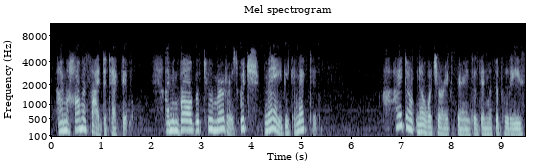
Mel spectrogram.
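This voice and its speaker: In the manner of a 1970s radio drama, a male actor with an American accent and a medium-pitched voice plays a patient homicide detective who probes with measured, hesitant questions. The recording is old, dull, and noisy.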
